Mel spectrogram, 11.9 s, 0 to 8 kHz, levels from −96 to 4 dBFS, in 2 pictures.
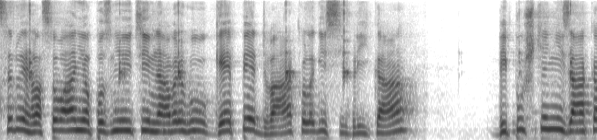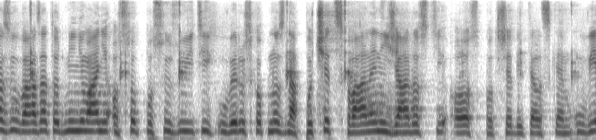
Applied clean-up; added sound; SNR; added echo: neural mask model RNNoise.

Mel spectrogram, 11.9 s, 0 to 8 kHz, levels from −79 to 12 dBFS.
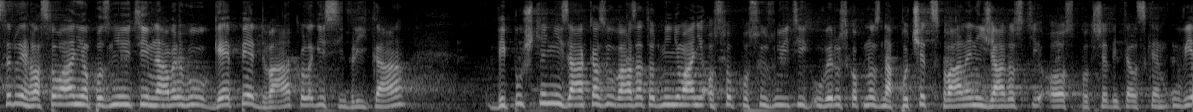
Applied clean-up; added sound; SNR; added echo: neural separator model SepFormer DNS4.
